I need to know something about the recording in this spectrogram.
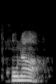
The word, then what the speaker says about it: Ponant: Now in June, there's a cruise line called Ponant. I think that's how you pronounce it, Ponant. Spelled P-O-N-A-N-T, Ponant.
